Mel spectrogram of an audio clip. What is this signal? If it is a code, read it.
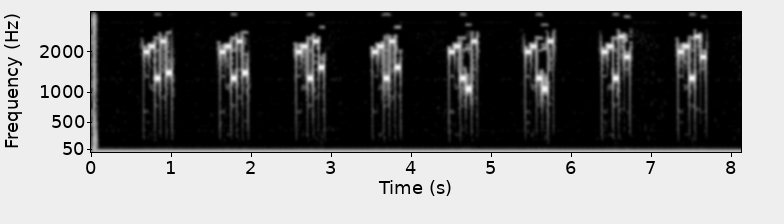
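Five-tone selective call (ZVEI), heard as quick runs of five tones, tones of about 70 ms. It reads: 89304 89304 89305 89305 89310 89310 89337 89337
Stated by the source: ZVEI five-tone selective call 89250 received on an SDR by feuerwehr-orlamuende, a fire brigade at Orlamünde.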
